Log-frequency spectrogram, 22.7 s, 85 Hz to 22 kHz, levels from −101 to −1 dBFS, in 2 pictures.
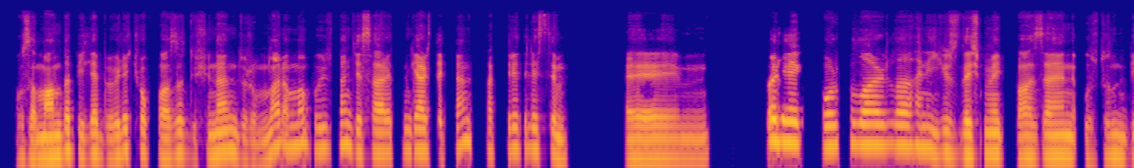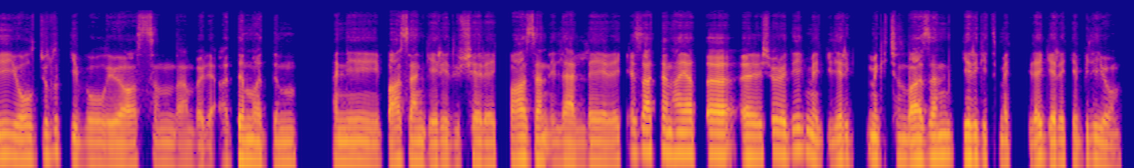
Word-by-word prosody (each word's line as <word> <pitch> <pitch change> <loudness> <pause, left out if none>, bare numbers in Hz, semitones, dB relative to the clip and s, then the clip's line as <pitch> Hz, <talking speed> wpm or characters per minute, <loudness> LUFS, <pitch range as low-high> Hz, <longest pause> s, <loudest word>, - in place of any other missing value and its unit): o 120 - -12
zamanda 120 +6 +4
bile, 125 0 -1
böyle, 125 +6 0
çok 145 -3 -3
fazla 130 +3 0
düşünen 140 +5 +1
durumlar 115 - -1
ama 190 +2 -1
bu 160 - -4
yüzden 175 +3 -3
cesaretin 145 0 0
gerçekten 155 +6 +1
takdir 150 +2 -8
edilesi. 155 -6 -2 0.6
Emm, 115 0 +1 0.6
böyle, 210 -2 +8 0.2
korkularla, 180 0 +3
hani, 170 -3 -1
yüzleşmek 135 0 +2
bazen 125 +1 +2
uzun 120 +2 -5
bir 130 +1 -2
yolculuk 125 +3 -4
gibi 105 -3 -6
oluyor 100 -1 -1
aslında, 95 -1 -11
böyle, 90 +1 -7
adım 110 +2 -2
adım, 105 +1 -5 0.3
hani, 105 -2 -3
bazen 105 0 0
geri 100 +1 -4
düşerek, 100 0 -4
bazen 115 0 +1
ilerleyerek, 105 +1 -2
e, 140 - -6
zaten 150 0 +1
hayatta, 140 -1 +4
eee, 125 -1 +3
şöyle 135 +1 0
değil 155 +1 -3
mi, 130 -7 -1
ileri 115 +3 -2
gitmek 120 +1 -4
için 115 -2 -7
bazen 125 +4 +3
geri 120 -1 +3
gitmek 110 -2 -8 0.2
bile - - +1
gerekebiliyor. 110 -4 -3
120 Hz, 135 wpm, -25 LUFS, 110-145 Hz, 0.6 s, böyle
